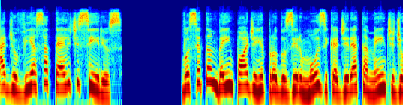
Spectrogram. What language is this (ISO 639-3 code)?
por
